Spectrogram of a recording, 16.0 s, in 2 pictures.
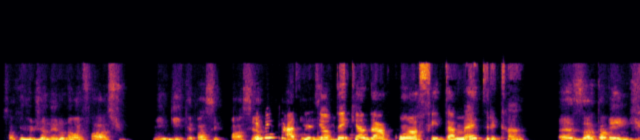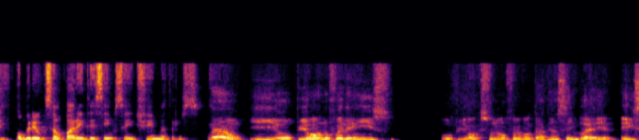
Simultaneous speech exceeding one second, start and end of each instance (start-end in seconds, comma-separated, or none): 3.1-4.5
